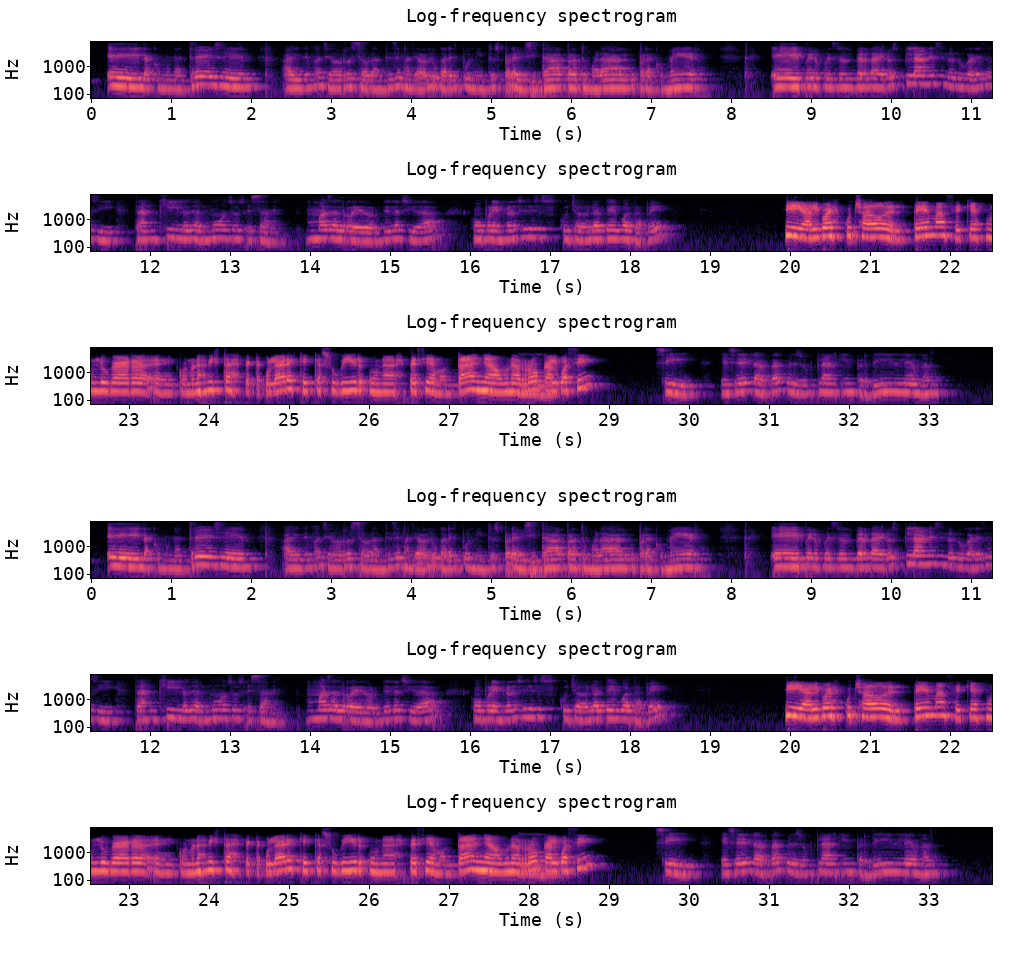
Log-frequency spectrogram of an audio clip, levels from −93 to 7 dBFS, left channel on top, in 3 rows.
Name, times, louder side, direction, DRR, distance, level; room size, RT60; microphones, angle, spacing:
voice 1, 0.2-2.0 2.4-7.6 8.5-11.5 11.8-13.6 13.9-15.6 16.0-18.4 20.7-20.8 27.8-28.4 29.6-30.1 30.4-33.1, equal, 40° right, 1 dB, 5.6 m, -35 dB
voice 2, 19.9-28.8, left 1 dB, 25° left, 6 dB, 1.5 m, -27 dB
13.0 x 9.1 x 9.1 m, 0.43 s
head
